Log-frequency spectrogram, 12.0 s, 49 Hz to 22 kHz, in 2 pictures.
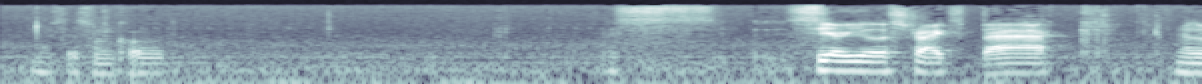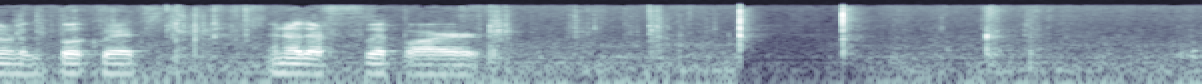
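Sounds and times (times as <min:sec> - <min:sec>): plastic cases being handled: 0:05.4 - 0:07.4, 0:08.2 - 0:09.7.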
